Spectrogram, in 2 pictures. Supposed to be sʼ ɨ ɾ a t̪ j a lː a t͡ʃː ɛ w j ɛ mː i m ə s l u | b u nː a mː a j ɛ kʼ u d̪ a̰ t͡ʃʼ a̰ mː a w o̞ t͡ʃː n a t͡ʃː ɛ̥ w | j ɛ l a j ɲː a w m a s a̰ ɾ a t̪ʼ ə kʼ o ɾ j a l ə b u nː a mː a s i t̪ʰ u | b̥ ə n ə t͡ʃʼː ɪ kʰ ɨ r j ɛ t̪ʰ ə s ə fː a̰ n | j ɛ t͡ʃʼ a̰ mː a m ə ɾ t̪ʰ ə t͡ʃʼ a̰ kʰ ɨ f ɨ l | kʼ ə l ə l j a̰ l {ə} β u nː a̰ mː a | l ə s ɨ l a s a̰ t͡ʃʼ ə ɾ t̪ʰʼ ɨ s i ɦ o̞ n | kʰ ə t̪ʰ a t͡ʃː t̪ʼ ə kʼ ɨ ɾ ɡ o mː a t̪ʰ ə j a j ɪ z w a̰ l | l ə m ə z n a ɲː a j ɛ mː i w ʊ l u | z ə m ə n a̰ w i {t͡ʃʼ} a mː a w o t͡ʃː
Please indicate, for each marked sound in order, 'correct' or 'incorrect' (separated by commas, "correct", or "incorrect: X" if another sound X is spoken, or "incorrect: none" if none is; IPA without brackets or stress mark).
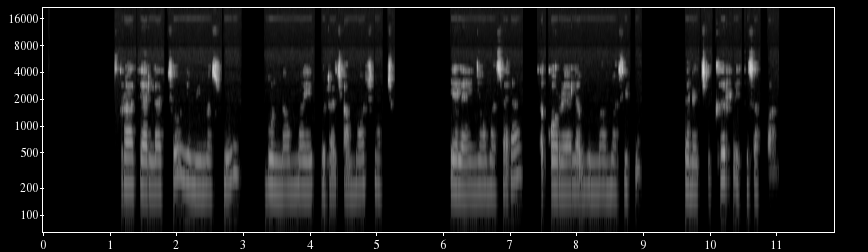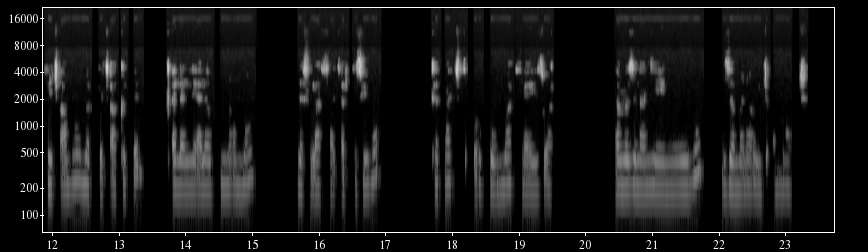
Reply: correct, correct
